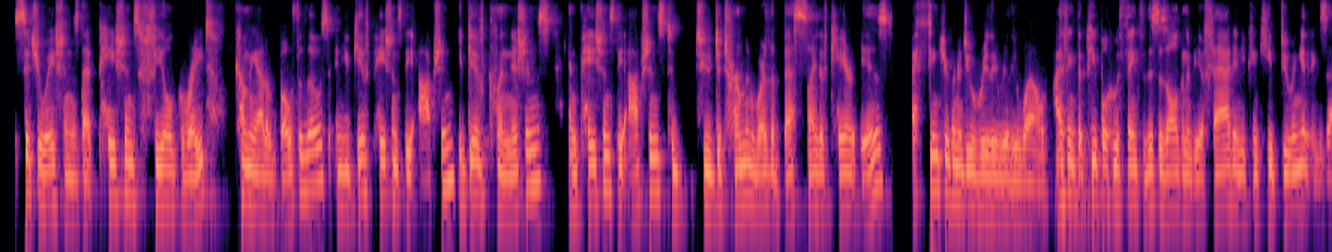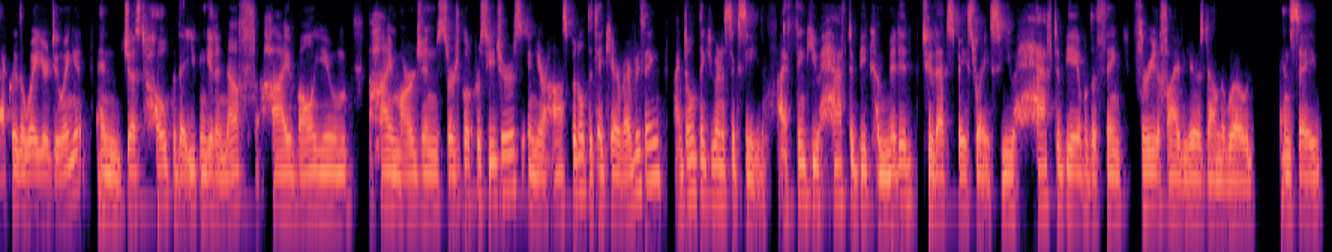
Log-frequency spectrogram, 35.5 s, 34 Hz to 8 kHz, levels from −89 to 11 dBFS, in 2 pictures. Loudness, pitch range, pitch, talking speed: -18 LUFS, 95-115 Hz, 100 Hz, 215 wpm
